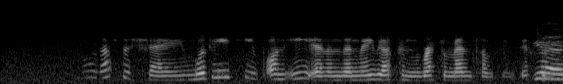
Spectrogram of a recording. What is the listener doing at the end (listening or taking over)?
taking over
